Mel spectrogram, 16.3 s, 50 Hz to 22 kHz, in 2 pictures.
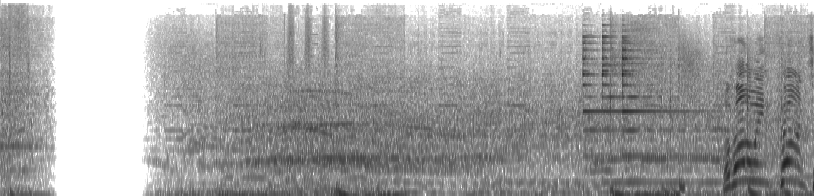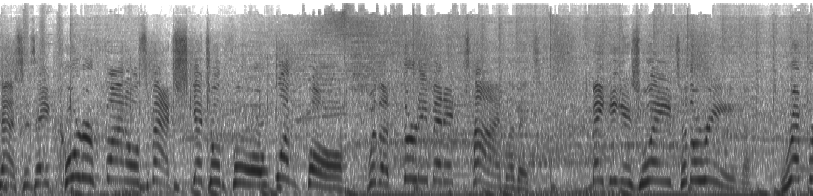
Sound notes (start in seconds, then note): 1.8 crowd cheering; 1.8 upbeat dubstep music; 5.7 bell ringing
